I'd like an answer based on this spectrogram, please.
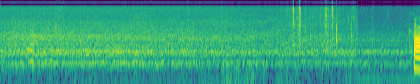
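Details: Honey bees from a hive found inside a large felled tree, with the queen caught and bees being collected by bee vacuum; a steady, dense low droning hum throughout, with a few sharp clicks and knocks near the end.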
